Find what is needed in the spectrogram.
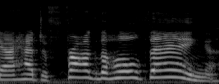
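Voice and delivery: a touch of put-on drama; mock knitter's complaint. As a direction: lightly play an exasperated knitter. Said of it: "if you hear someone say".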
